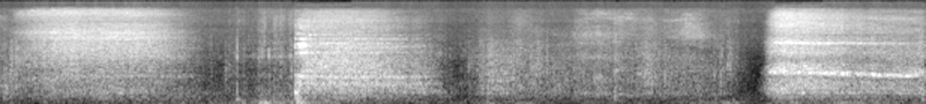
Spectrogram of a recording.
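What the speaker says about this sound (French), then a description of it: "Coach, tu respires trop fort." Heavy breathing during a workout, several loud close gasping and snorting breaths in an uneven rhythm, with sharp inhales separated by brief pauses.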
